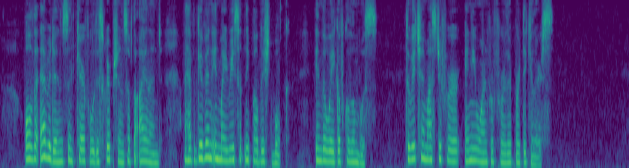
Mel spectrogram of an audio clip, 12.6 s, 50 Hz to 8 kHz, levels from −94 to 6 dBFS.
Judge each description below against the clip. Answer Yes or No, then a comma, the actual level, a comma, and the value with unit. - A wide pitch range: No, average, 3.3 semitones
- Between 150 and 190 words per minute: Yes, average, 160 wpm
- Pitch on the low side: No, medium, 185 Hz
